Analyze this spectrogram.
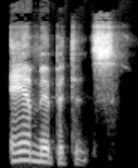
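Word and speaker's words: amipotence: How do you say this word? I say it amnipotence.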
